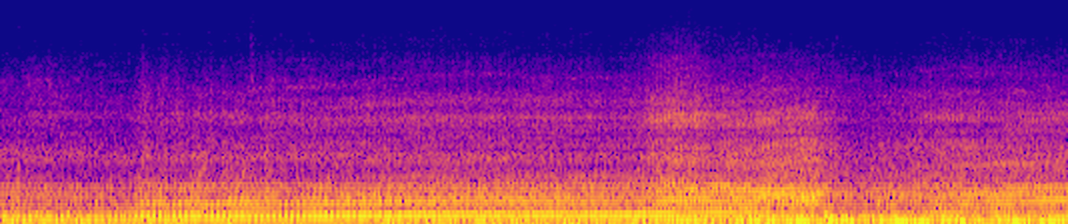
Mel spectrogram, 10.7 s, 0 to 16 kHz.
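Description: Yamaha Ténéré 700's parallel-twin engine under way on a dirt track. Its note climbs slowly, rises sharply as the throttle opens about two-thirds of the way in, drops back, and picks up again near the end.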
